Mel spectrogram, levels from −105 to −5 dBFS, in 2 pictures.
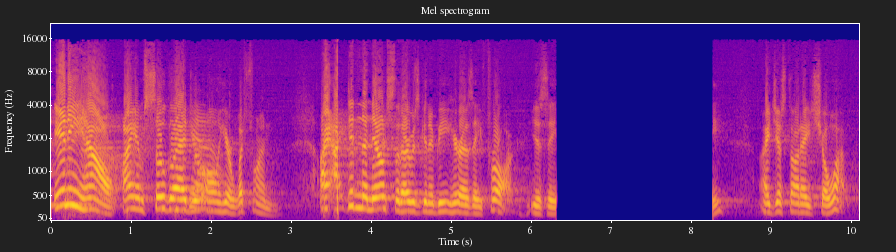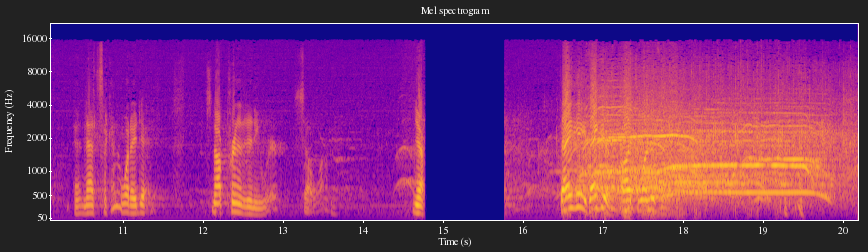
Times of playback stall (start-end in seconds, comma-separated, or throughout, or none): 6.31-8.27, 14.77-15.77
